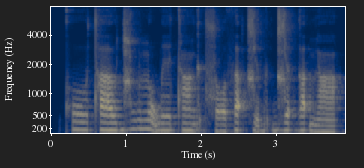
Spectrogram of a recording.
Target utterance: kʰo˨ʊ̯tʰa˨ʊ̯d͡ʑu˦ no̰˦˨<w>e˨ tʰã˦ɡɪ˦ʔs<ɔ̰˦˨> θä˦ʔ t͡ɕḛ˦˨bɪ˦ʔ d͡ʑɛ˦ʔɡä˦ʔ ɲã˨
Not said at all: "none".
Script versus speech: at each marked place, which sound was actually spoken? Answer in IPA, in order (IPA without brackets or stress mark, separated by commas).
w, ɔ˨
